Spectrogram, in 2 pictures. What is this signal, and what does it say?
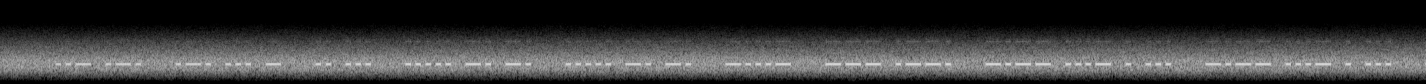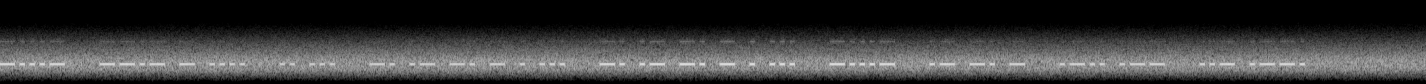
Morse code, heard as a keyed tone, machine-sent, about 24 wpm, 950 Hz, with radio static and a narrow filter. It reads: UR RST IS 5NN 5NN <BT> OP YVES YVES <BT> QTH IS NANTES NANTES <BT> ANT LW UP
